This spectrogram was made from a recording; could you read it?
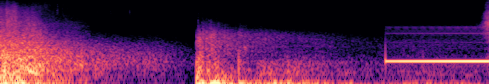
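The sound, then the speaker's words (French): Ship cannons fire a broadside in two heavy booms about two seconds apart, each rolling off in a long rumble, before a steady high-pitched tone sets in. “Le moment est venu de leur adresser notre message d'adieu. Attends. À tes canons.”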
